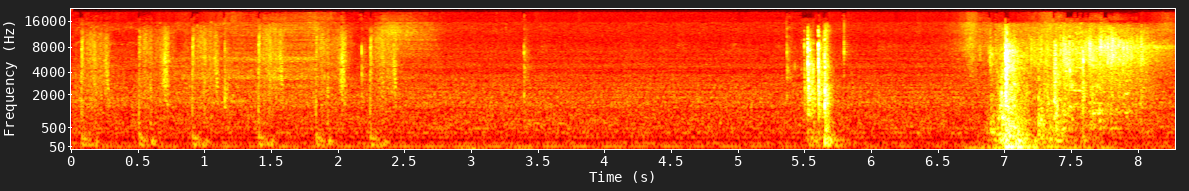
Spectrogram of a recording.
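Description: A door opening in Resident Evil Remastered gives two sharp knocking bursts, the second louder and longer, over a quiet, hollow game ambience with faint soft clicks early on.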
